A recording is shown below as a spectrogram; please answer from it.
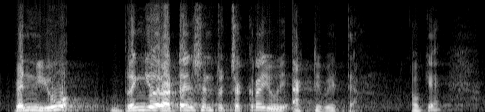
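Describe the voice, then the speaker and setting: Lively intonation and a Kannada accent come through over noticeable background noise. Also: man. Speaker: spiritual teacher. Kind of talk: Q&A session answering viewer questions. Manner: halting, many fillers.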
